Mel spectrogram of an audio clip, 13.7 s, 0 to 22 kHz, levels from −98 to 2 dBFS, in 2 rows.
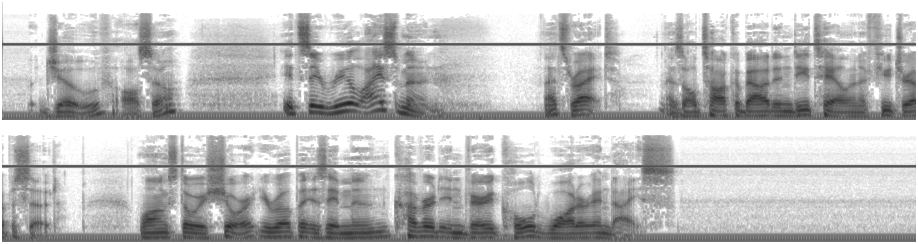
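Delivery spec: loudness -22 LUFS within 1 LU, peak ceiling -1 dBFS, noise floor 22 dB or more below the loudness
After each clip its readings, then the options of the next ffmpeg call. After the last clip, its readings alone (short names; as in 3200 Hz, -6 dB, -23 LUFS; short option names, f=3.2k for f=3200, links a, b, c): hum 50 Hz; harmonics up to 150 Hz; hum level -39 dBFS; steady tone 5800 Hz; tone level -26 dBFS; loudness -23.0 LUFS; peak -8.0 dBFS; loudness target -22.0 LUFS
-> -af "bandreject=f=50:t=h:w=4,bandreject=f=100:t=h:w=4,bandreject=f=150:t=h:w=4"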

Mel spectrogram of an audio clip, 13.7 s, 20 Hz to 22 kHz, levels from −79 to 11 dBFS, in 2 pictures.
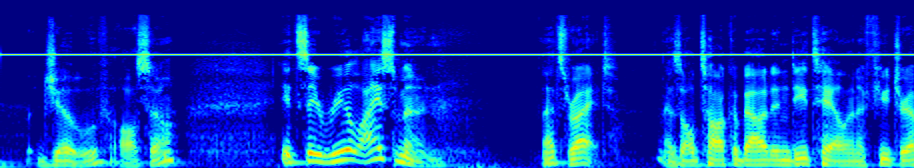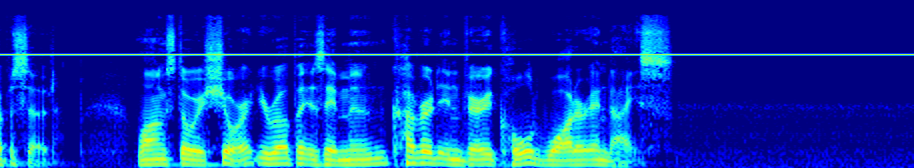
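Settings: hum none; steady tone 5800 Hz; tone level -26 dBFS
-> -af "bandreject=f=5.8k:w=30"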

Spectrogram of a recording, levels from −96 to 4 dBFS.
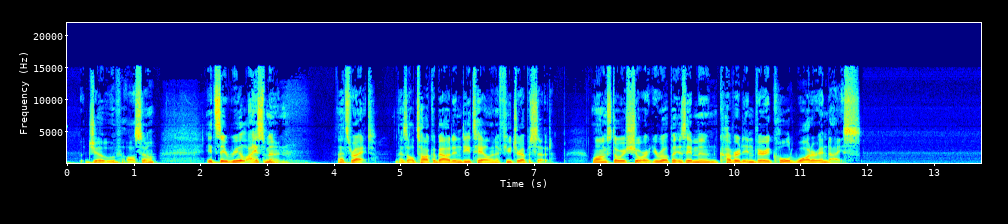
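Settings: steady tone none; loudness -25.0 LUFS; peak -9.0 dBFS; loudness target -22.0 LUFS
-> -af "volume=3dB"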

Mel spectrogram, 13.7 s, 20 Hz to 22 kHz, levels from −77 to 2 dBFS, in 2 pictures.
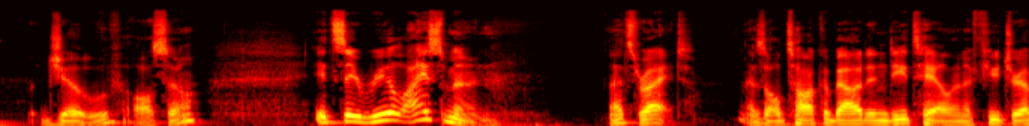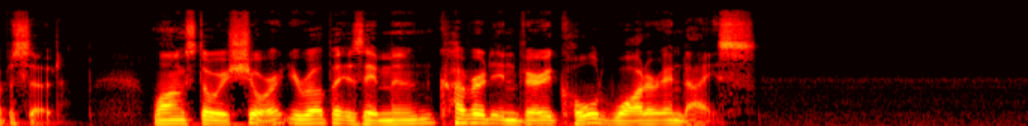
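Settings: loudness -22.0 LUFS; peak -6.0 dBFS; noise floor -61 dBFS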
